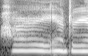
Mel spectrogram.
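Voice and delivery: very high, cutesy, put-on Italian accent. Retelling a woman greeting her on arrival, cute little Italian accent. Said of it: "in her cute little Italian accent".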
